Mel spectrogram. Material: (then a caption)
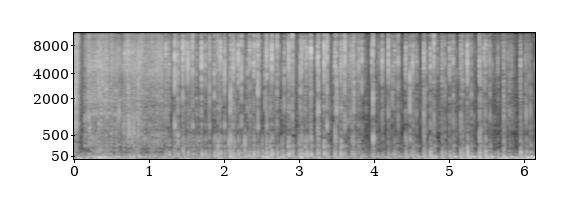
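Leather. A single white leather high-top sneaker, hollow and empty, is held up while fingertips tap and scratch its leather upper and heel. The result is a dense run of quick, dull, low-heavy thumps mixed with brief crackly scratching, each tap dying away almost at once.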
